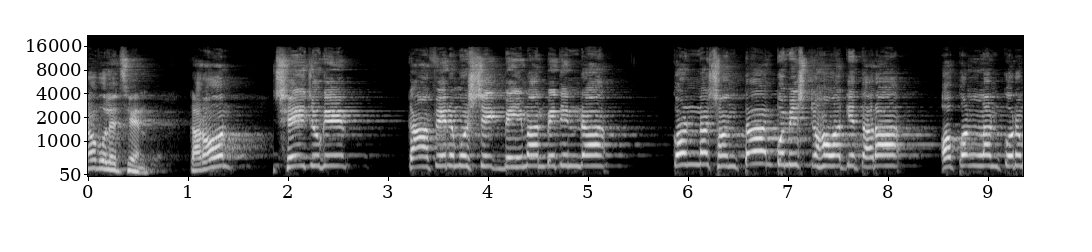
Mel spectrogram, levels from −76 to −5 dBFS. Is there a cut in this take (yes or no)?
yes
